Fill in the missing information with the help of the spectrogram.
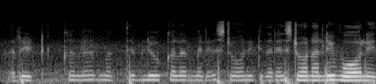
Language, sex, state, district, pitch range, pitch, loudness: Kannada, female, Karnataka, Gulbarga, 190-205 Hz, 195 Hz, -18 LUFS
